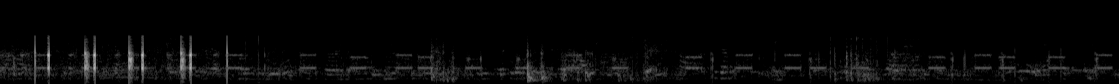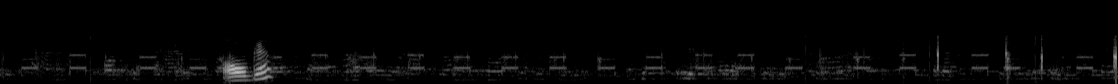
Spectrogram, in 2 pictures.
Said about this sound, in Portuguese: Desculpa, não estou entendendo. Acho que tem algum telefone. A senhora está apertando os números.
